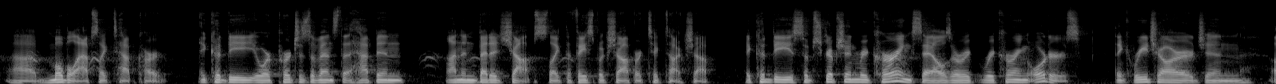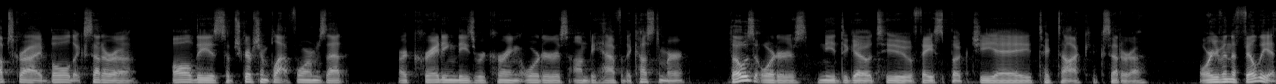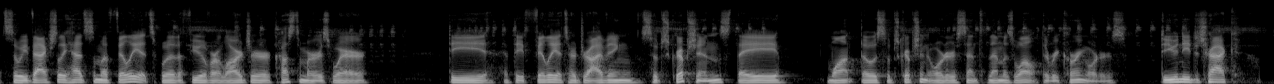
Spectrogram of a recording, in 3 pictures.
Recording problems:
animal sounds; faint; throughout; 25 dB below the speech

